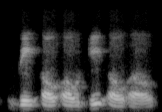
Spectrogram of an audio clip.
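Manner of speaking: ordinary delivery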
